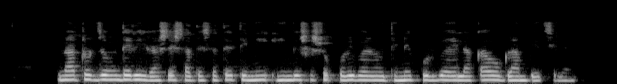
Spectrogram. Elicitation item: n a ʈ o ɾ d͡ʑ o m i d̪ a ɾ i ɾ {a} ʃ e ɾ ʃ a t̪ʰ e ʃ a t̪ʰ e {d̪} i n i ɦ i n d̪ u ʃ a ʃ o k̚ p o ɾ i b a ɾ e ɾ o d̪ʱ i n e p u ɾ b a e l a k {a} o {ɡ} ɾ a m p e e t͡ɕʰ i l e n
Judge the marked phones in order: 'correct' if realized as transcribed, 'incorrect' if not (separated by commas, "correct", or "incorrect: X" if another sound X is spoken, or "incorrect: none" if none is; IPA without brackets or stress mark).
correct, incorrect: t̪, correct, correct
